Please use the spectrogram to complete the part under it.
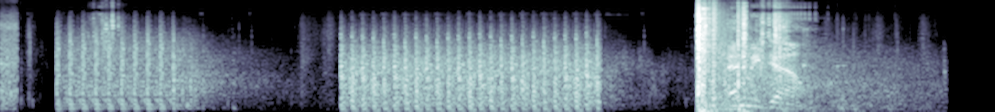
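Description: Automatic gunfire in the mobile shooter game Call of Duty Mobile, three loud rapid bursts separated by short pauses, the last a sharper blast with a ringing tail, close and dry.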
